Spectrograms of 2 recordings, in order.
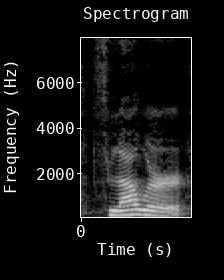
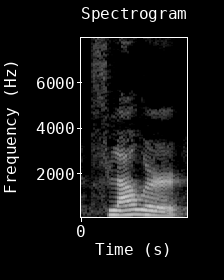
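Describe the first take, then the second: No difference in how they are said.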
